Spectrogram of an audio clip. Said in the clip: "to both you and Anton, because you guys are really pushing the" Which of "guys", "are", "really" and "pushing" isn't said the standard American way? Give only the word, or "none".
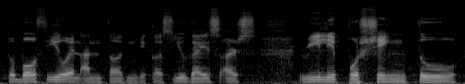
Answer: guys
